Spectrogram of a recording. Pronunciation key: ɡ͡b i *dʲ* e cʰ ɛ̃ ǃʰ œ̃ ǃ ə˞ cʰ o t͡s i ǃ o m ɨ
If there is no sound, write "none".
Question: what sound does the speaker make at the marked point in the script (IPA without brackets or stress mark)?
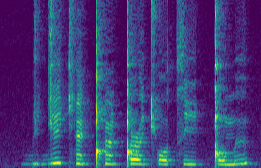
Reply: ɟ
